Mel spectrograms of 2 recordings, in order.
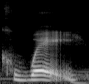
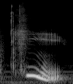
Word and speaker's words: quay: And looking at this word, it's easy to see how many people say Quay instead of key. But the correct pronunciation is key, just like the key you used to open your apartment door.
